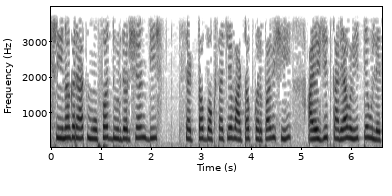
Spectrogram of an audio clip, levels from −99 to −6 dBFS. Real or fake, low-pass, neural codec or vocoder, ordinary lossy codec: real; 3.6 kHz; none; none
